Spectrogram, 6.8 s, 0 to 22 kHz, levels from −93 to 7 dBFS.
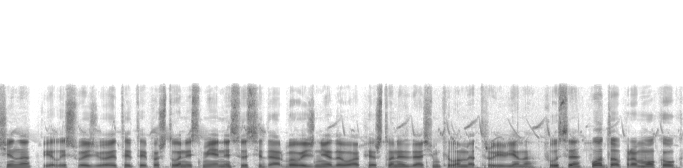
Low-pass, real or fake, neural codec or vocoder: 10.8 kHz; real; none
